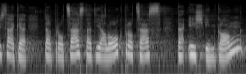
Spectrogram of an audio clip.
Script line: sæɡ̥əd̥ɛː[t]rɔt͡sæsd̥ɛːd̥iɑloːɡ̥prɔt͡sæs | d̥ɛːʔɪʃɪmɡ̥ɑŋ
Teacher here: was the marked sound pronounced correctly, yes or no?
no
